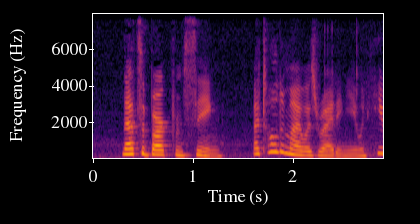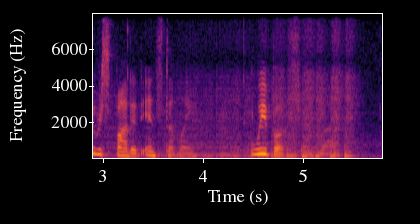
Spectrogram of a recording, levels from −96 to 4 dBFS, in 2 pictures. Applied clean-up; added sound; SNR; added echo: none; Snare drum; 16 dB; none.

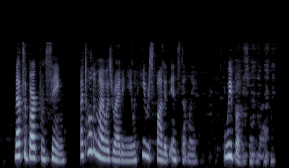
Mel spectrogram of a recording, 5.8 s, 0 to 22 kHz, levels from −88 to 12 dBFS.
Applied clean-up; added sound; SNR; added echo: classical method Wiener filter.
